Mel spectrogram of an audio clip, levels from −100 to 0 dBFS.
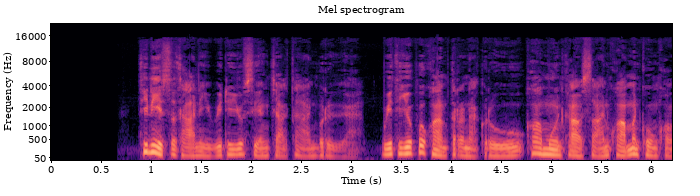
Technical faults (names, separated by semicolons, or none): none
